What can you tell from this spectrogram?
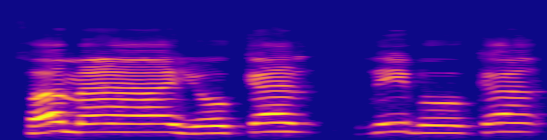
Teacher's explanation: اگلی عید پڑھتے ہیں، فما یکذبک، فا کے اوپر زبر ہے، میم کو ایک الف مقدار کھینچ کے پڑھنا ہے، یا کے اوپر پیش ہے، کاف کو ذال سے ملا کر پڑھنا ہے اور مضبوطی سے ملانا ہے، ذال کو نرمی سے پڑھنا ہے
